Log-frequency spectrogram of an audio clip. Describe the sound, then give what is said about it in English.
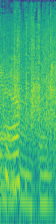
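A short burst of canned applause played from a sound-effects button, a steady crackle of clapping that fills the brief moment, with a person's voice talking underneath it. “Yeah, a little quicker with the applause button”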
